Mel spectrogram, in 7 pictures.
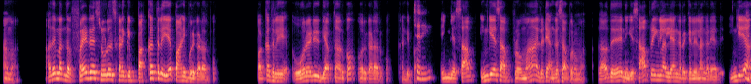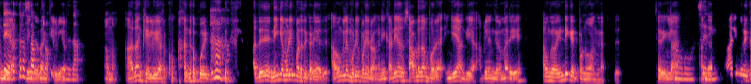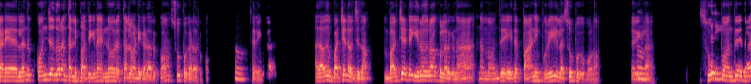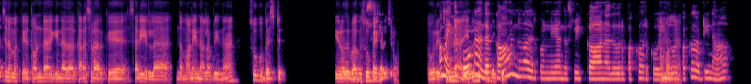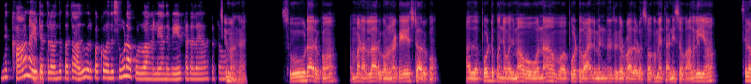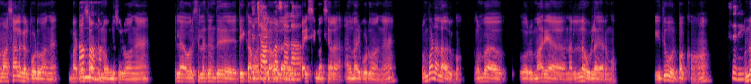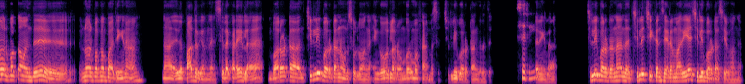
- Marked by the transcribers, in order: in English: "ஃபரைட் ரைஸ், நூடுல்ஸ்"; chuckle; laughing while speaking: "அங்க போயிட்டு"; in English: "இண்டிகேட்"; "கடைலருந்து" said as "கடையலருந்து"; in English: "எய்தர்"; in English: "கார்ன்லாம்"; in English: "ஸ்வீட் கார்ன்"; in English: "கார்ன்"; other background noise; "மசாலாக்கள்" said as "மசாலக்கள்"; in English: "பட்டர் சால்டுன்னு"; in Hindi: "தீக்கா"; in English: "சாட் மசாலா"; in English: "ஸ்பைசி"
- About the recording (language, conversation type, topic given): Tamil, podcast, மழைக்காலம் வந்தால் நமது உணவுக் கலாச்சாரம் மாறுகிறது என்று உங்களுக்குத் தோன்றுகிறதா?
